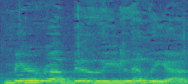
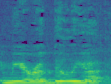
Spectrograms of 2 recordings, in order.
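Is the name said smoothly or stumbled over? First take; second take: stumbled; smoothly. First: The name is stumbled over with extra syllables. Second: The name is said smoothly with normal syllables. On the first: The speaker calls it wrong. "I'm crazy when it comes to words like that" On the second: The speaker calls it right. "but it's Mirabilia, right?"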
